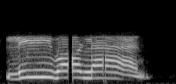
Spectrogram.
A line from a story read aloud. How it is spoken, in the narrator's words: Bhima, with a fractured arm, bleeding forehead, screaming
